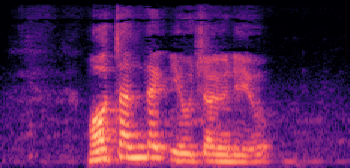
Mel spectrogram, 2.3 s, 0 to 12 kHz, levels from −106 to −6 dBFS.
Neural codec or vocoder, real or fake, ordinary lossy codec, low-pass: none; real; AAC, 48 kbps; 10.8 kHz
